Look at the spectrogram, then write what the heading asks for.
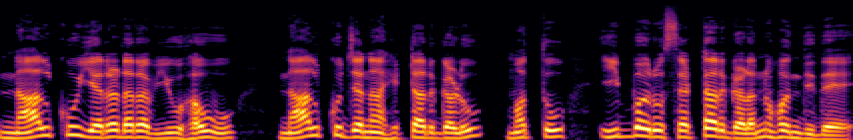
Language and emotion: Kannada, neutral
